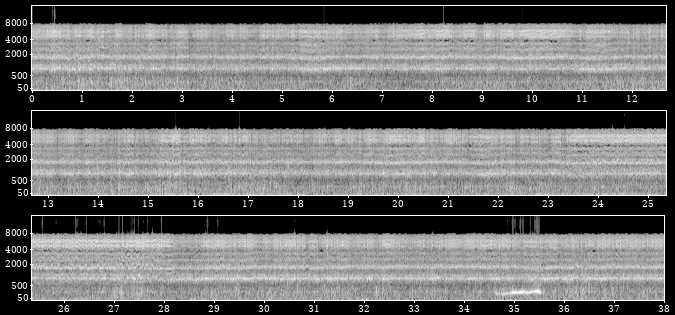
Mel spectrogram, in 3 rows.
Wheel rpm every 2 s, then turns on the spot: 230, 240, 230, 230, 230, 230, 230, 230, 230, 230, 230, 220, 200, 200, 220, 230, 230, 230, 230.
none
